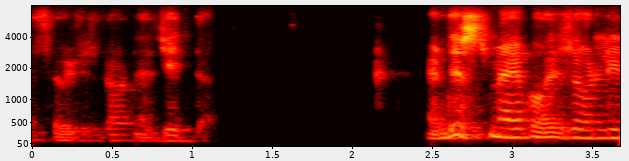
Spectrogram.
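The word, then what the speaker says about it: Jiddah: So Jedd simply means mother, and because the city is after this mother, so it is known as Jiddha.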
